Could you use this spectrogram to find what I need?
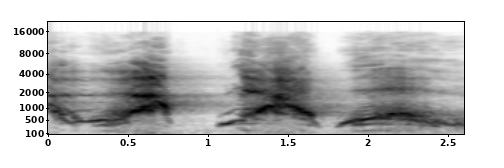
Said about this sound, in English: Ours are a little more specialized because we do a lot more intense vocals, a lot louder. We do screeches that really reverberate in the vocal box, and that really tends to cause some stress.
